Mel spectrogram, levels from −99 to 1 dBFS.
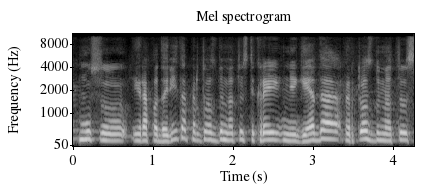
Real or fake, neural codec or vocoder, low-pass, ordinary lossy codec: fake; codec, 32 kHz, 1.9 kbps, SNAC; 9.9 kHz; AAC, 64 kbps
